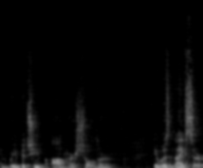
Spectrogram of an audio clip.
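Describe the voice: The speaker is plain reading aloud. The delivery stays plain throughout.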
